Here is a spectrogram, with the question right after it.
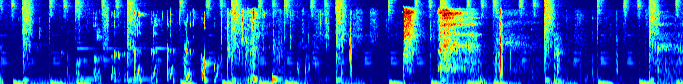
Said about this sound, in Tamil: two seconds ஒரு தண்ணி குடிச்சுக்கிறேன்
